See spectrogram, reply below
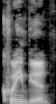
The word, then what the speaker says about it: Queanbeyan: Is that how you pronounce it? – Do you know what? I'm not sure what the correct pronunciation of, as a pretty bogan Aussie, I would probably say Yokine, but that's probably wrong. But you certainly got Queanbeyan correct.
